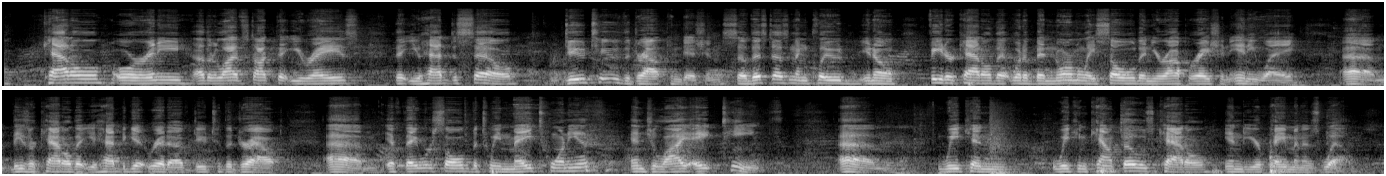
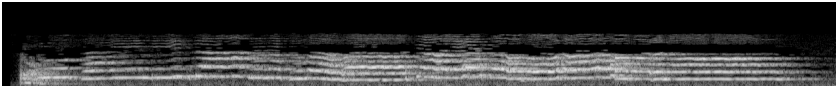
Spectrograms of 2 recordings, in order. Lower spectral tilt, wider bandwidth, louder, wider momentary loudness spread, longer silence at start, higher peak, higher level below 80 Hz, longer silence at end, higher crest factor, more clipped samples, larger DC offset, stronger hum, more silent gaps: second, -5 dB/octave vs -11 dB/octave; first, 15.5 kHz vs 4.8 kHz; about the same, -16 LUFS vs -14 LUFS; about the same, 9 LU vs 7 LU; second, 0 s vs 0.2 s; about the same, 0 dBFS vs 0 dBFS; first, -40 dBFS vs -46 dBFS; second, 0 s vs 0.15 s; about the same, 16 dB vs 14 dB; neither; neither; neither; neither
